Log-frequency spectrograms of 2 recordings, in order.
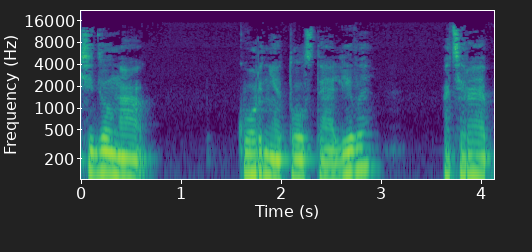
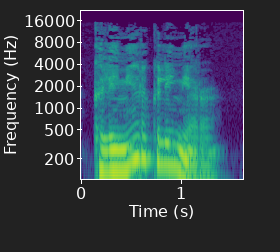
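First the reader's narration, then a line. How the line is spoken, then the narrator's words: Joyful, out of breath. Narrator (Russian): радостно приветствовал отдуваясь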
